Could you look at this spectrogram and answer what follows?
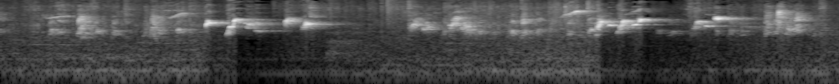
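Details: Red-whiskered bulbul song amid a chorus of birds: short, sweet whistled phrases and rapid chirps in quick succession, several voices seeming to overlap.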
